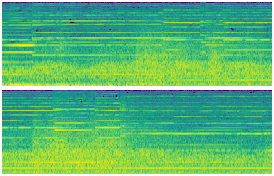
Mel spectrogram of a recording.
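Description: Bagpipe music on the soundtrack: a steady drone under a slow melody of long held notes.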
